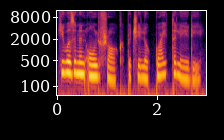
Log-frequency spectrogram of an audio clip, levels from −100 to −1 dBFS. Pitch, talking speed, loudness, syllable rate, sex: 195 Hz, 240 wpm, -19 LUFS, 5.6 syllables/s, female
